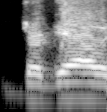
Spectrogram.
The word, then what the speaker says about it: Dragelj: It's just silent J. Dragelj. It's fine. The Dragelj is good.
